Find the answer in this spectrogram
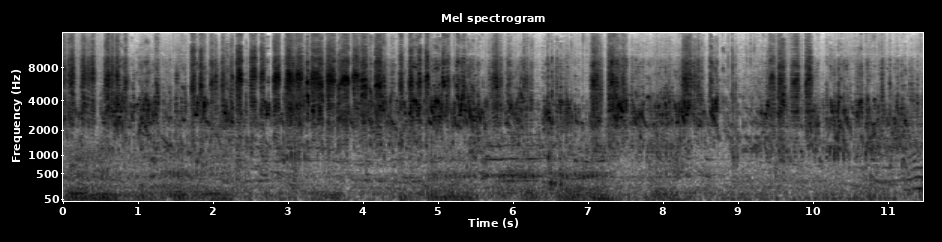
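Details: Budgerigars chirping: busy, continuous high-pitched chatter of short tweets, trills and scratchy notes, several birds overlapping, with a slightly quieter stretch near the end.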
